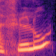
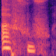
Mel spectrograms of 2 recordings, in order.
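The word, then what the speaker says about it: Afflelou: C'est je l'accompagne chez Alain à Flelou alors qu'elle n'est toujours pas capable de prononcer le nom de ce célèbre opticien. Elle dit afflou et pour une enseigne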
